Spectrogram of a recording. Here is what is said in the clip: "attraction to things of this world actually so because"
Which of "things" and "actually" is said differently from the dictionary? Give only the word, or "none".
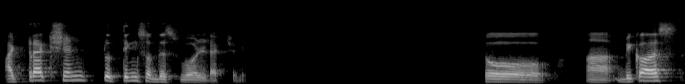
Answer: things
